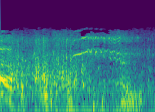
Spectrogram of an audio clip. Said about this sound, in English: the load was more than the struggling bay horse could budge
